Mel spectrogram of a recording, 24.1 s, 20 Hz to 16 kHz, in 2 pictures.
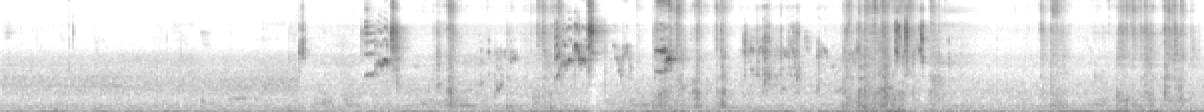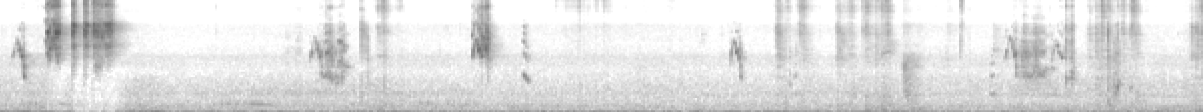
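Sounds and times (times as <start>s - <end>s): budgies chirping and warbling: 2.9s - 9.6s, 11.4s - 13.3s, 15.0s - 15.9s, 16.7s - 17.4s, 19.3s - 21.0s, 21.9s - 24.0s.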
